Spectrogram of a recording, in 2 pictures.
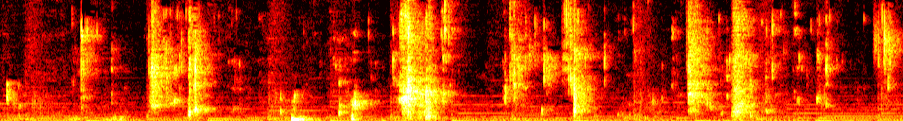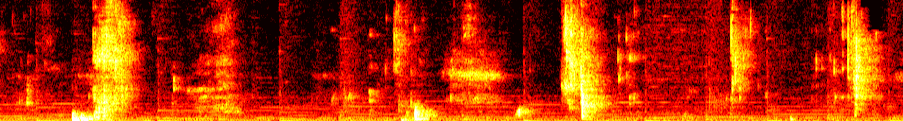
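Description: Close-miked eating: wet chewing and lip-smacking, a quick irregular run of short sticky clicks as two people eat pork and sisig by hand, over quiet background music.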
